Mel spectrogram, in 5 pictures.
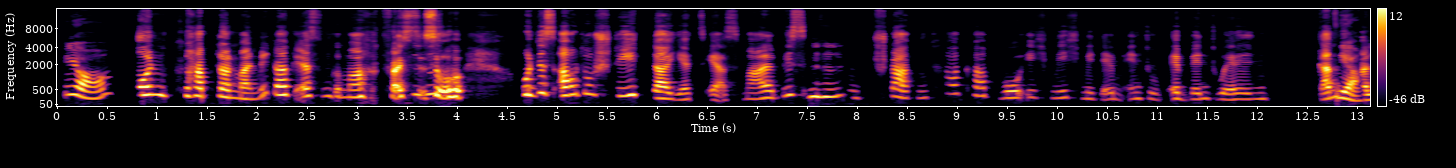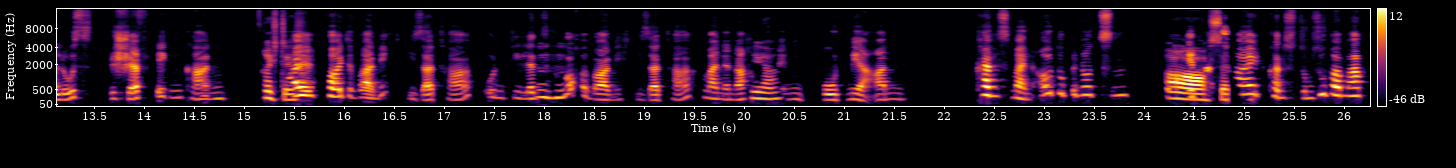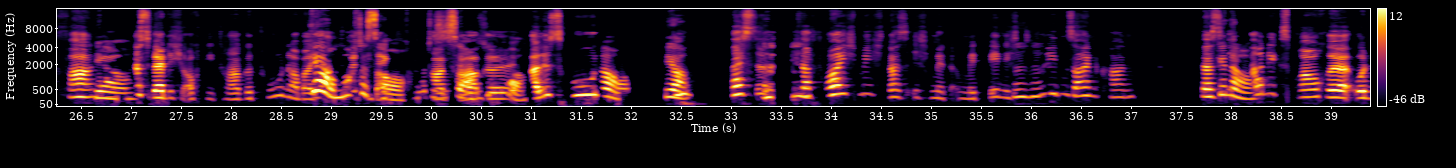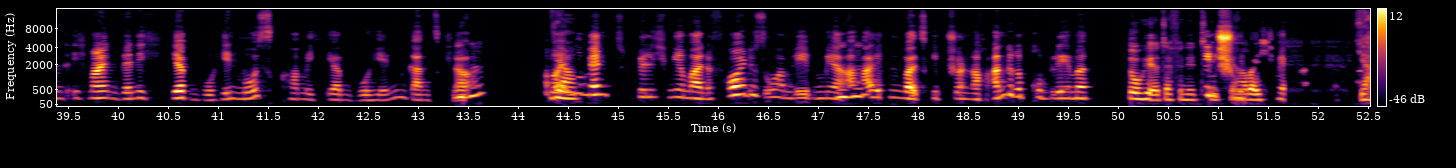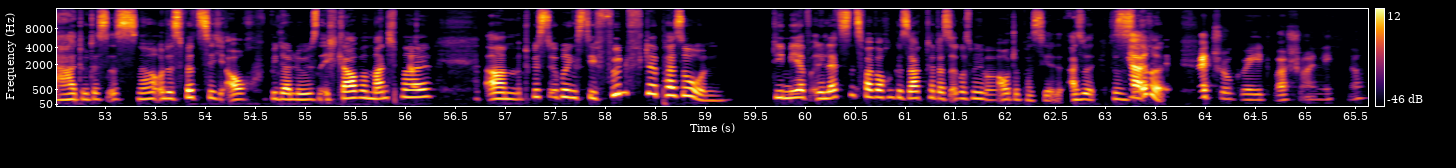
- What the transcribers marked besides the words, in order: laughing while speaking: "so?"; distorted speech; other background noise; unintelligible speech; throat clearing; "So" said as "doh"; unintelligible speech; in English: "retrograde"
- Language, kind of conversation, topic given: German, unstructured, Wie kannst du in schweren Zeiten Freude finden?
